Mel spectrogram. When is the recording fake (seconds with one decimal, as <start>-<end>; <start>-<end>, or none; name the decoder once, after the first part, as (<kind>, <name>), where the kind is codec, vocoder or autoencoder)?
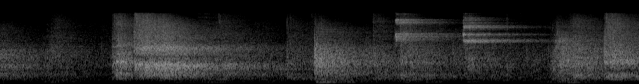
none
